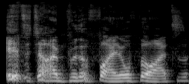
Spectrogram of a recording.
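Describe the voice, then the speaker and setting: A man giving an excited unboxing review, gushing and emphatic as he talks. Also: a little high, unhurried, breathy edge. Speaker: toy reviewer.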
